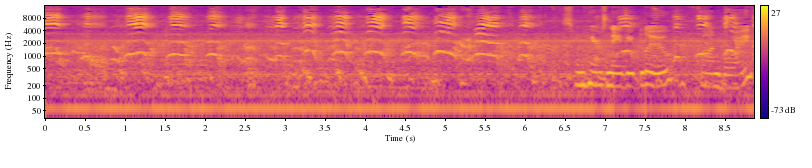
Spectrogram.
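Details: Litter of 18-day-old American Mastiff puppies from Kimi and Viho at Sycamore Creek Ranch, overlapping high arched whines and squeaky squawks from several pups at once, almost continuous throughout, with a steady low hum underneath.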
